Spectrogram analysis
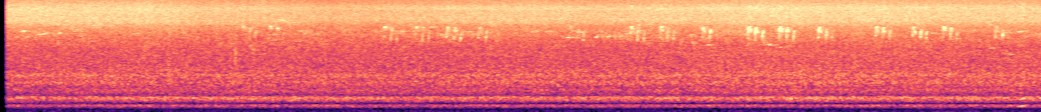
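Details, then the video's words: Swarm of honeybees at Longué-Jumelles: a dense, steady low hum holding throughout with no breaks, while small birds chirp faintly and repeatedly in the background. "Essaim d'abeilles"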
